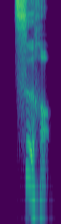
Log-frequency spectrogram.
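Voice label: "伺候", Mandarin Chinese; HSK; HSK6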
